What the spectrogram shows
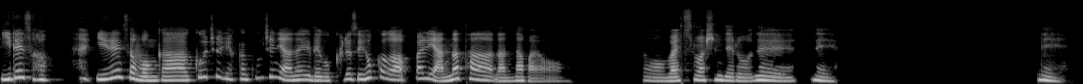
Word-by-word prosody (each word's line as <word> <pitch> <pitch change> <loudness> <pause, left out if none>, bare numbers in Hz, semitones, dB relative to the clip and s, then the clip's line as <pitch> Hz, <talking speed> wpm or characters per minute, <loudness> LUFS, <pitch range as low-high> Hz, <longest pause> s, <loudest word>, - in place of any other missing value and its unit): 이래서 230 -4 +3 0.4
이래서 280 +5 +3
뭔가 190 0 +2
꾸준히 335 -4 -3
약간 235 0 -2
꾸준히 310 +3 -5
안 195 0 +3
하게 210 -1 +1
되고 180 -1 -1
그래서 240 +4 -2
효과가 285 -5 0
빨리 270 -2 0
안 155 +4 +3
나타났나 200 - +2
봐요. 155 -3 -9 0.7
어 165 -3 -5
말씀하신 195 +5 +1
대로 170 -4 -1
네 175 -5 +2
네. 175 -8 0 2.0
네. 185 -8 0
200 Hz, 255 characters per minute, -24 LUFS, 175-245 Hz, 2.0 s, 이래서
